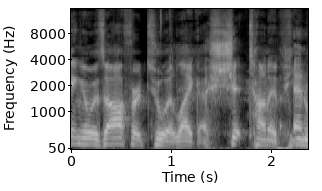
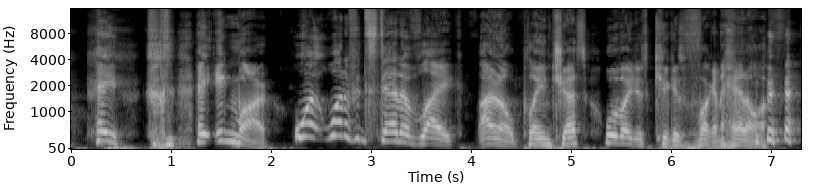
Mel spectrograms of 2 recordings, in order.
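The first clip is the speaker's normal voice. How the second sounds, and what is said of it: Thick put-on Brooklyn accent. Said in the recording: “Max von Sydow, famously thick Brooklyn accent.”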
